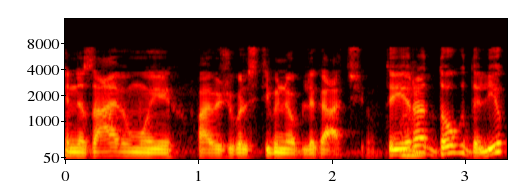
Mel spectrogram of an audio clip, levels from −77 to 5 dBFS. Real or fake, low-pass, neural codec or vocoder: real; 7.2 kHz; none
